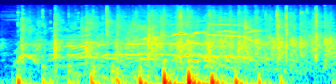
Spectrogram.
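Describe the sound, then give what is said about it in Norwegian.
A burst of applause from a group welcoming someone about to explain how beef Wellington is made, many hands clapping in a dense, steady patter with some sharper individual claps, lasting a few seconds amid faint background voices. “Applaus til kardinalet.”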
